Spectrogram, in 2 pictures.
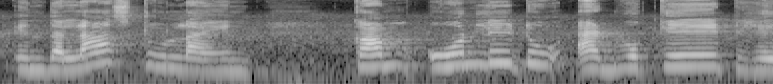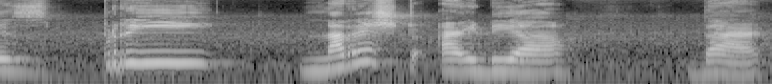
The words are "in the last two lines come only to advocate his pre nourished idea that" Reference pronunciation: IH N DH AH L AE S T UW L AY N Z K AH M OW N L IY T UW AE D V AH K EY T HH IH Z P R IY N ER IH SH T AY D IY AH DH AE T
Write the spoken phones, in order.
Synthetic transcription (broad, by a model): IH N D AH L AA S T UW L AY N K AH M OW N L IY T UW AE D V AH K EY T HH IH Z P R IY N ER IH SH T AY D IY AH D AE T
